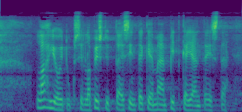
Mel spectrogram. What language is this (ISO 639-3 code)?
fin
